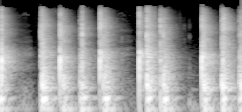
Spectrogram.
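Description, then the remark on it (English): An audience stomps their feet in a steady, driving rhythm, heavy thuds landing in quick groups of beats, loud with no voices. “Now that you got that beat, let me hear you stomp your feet.”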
